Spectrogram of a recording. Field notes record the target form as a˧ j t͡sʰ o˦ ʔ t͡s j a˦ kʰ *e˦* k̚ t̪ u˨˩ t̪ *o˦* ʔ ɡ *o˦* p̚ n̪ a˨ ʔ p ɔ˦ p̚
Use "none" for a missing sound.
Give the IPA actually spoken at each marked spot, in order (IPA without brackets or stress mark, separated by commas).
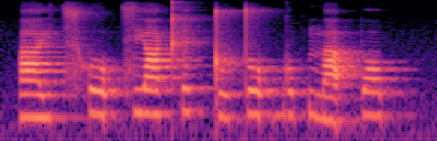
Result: e˦, o˦, o˦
